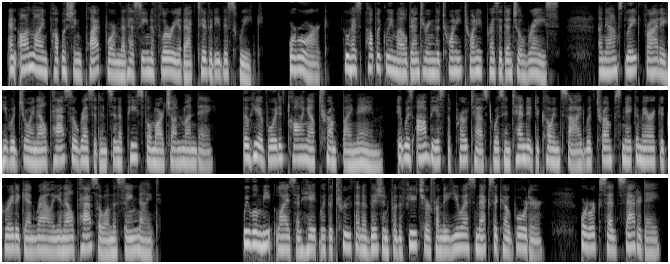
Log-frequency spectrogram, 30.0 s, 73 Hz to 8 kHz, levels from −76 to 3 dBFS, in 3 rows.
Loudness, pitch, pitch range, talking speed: -23 LUFS, 155 Hz, 140-165 Hz, 185 wpm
